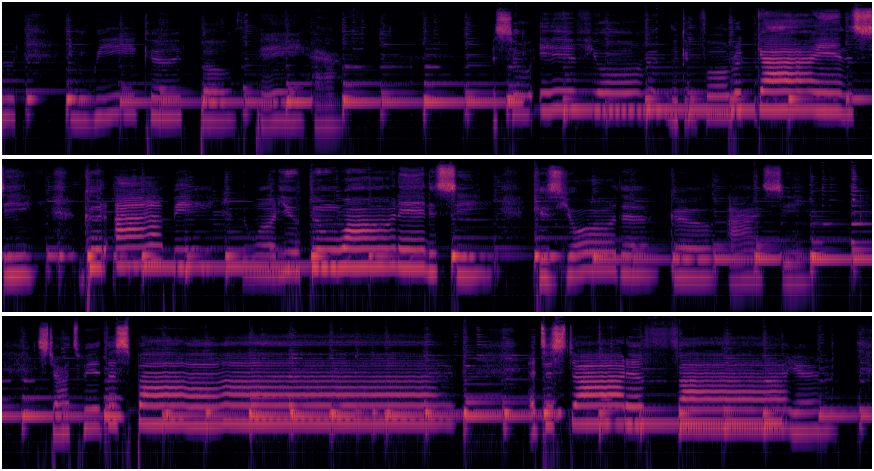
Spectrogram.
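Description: Acoustic ukulele strummed in a steady rhythm, its chords changing every second or two.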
